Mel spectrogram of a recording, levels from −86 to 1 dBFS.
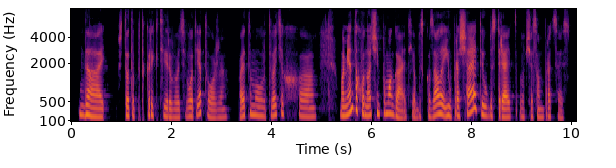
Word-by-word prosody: Да 190 Hz, -6 st, +4 dB
и, -, -, -2 dB, 0.2 s
что-то 180 Hz, -1 st, -1 dB
подкорректировать. 160 Hz, -5 st, -4 dB
Вот, 175 Hz, +1 st, -2 dB
я 225 Hz, +4 st, +2 dB
тоже. 155 Hz, -4 st, -6 dB, 0.2 s
Поэтому 190 Hz, +1 st, -1 dB
вот 175 Hz, 0 st, -7 dB
в -, -, -5 dB
этих, 210 Hz, +3 st, -4 dB
а, 170 Hz, -1 st, -1 dB, 0.5 s
моментах 250 Hz, -, +4 dB
он 200 Hz, -3 st, +3 dB
очень 205 Hz, +3 st, +1 dB
помогает, 220 Hz, -9 st, +1 dB
я -, -, -6 dB
бы 155 Hz, -, -11 dB
сказала, 190 Hz, +7 st, +3 dB
и 185 Hz, +1 st, +1 dB
упрощает, 215 Hz, -, +4 dB
и -, -, +3 dB
убыстряет 175 Hz, -3 st, +1 dB
вообще 165 Hz, 0 st, -5 dB
сам 165 Hz, -1 st, -6 dB
процесс. 170 Hz, +1 st, -7 dB
180 Hz, 155 wpm, -31 LUFS, 165-205 Hz, 0.5 s, Да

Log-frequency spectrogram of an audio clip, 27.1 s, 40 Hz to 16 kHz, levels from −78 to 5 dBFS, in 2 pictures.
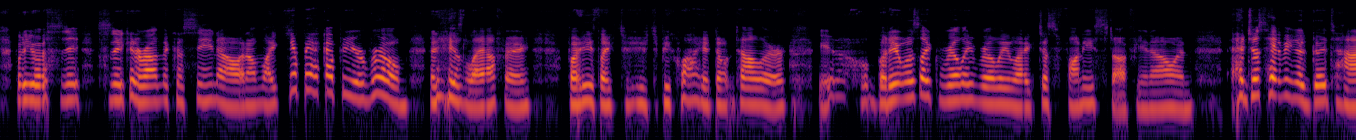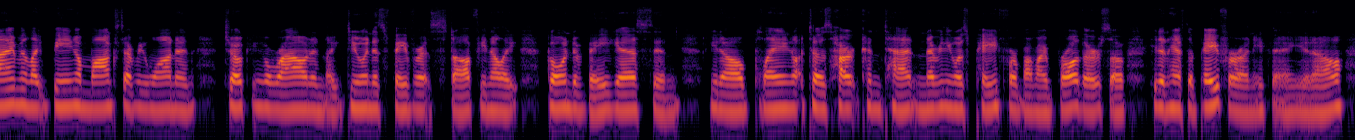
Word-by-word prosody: But, 220 Hz, -, 0 dB
he 220 Hz, -, +2 dB
was 205 Hz, 0 st, +2 dB
sne 220 Hz, +1 st, -4 dB, 0.2 s
sneaking 220 Hz, +4 st, 0 dB
around 200 Hz, +1 st, +6 dB
the 210 Hz, -, -6 dB
casino, 205 Hz, -3 st, -2 dB
and -, -, -1 dB
I'm 175 Hz, +1 st, -2 dB
like, 185 Hz, +1 st, -2 dB
"Get 340 Hz, 0 st, +1 dB
back 330 Hz, -2 st, 0 dB
up 305 Hz, -1 st, +4 dB
to 290 Hz, -, -7 dB
your 235 Hz, -4 st, +1 dB
room!" 225 Hz, -10 st, +3 dB, 0.2 s
And, 195 Hz, -, 0 dB
he's 230 Hz, -5 st, +1 dB
laughing, 165 Hz, 0 st, +1 dB, 0.4 s
but 185 Hz, +1 st, +5 dB
he's 210 Hz, -1 st, -1 dB
like, 180 Hz, 0 st, 0 dB
"You 180 Hz, -, -12 dB
need 180 Hz, -3 st, -8 dB
to -, -, -21 dB
be 195 Hz, -, -4 dB
quiet, 195 Hz, -5 st, -4 dB
don't 180 Hz, 0 st, -4 dB
tell 185 Hz, -1 st, +3 dB
her," 165 Hz, 0 st, -1 dB, 0.3 s
you -, -, -7 dB
know. 230 Hz, -5 st, -13 dB
But, 195 Hz, 0 st, -1 dB
it 225 Hz, +1 st, +7 dB
was 245 Hz, +3 st, 0 dB
like 260 Hz, -4 st, +4 dB
really, 215 Hz, +2 st, +1 dB
really, 190 Hz, -3 st, +1 dB
like, 165 Hz, -1 st, -1 dB
just 190 Hz, -2 st, -5 dB
funny 185 Hz, +3 st, -3 dB
stuff, 180 Hz, -, -4 dB
you 155 Hz, -, -11 dB
know, 155 Hz, +1 st, -2 dB
and 155 Hz, +1 st, -7 dB, 0.4 s
and 265 Hz, -2 st, +1 dB
just 270 Hz, +1 st, +5 dB
having 270 Hz, -4 st, +4 dB
a 220 Hz, -, +3 dB
good 205 Hz, +2 st, +1 dB
time, 180 Hz, -1 st, +4 dB
and, 175 Hz, -2 st, -3 dB
like, 160 Hz, +1 st, -1 dB
being 165 Hz, -1 st, -3 dB
amongst 155 Hz, 0 st, +2 dB
everyone, 150 Hz, -1 st, -1 dB
and 145 Hz, 0 st, -3 dB, 0.3 s
joking 165 Hz, 0 st, 0 dB
around, 150 Hz, 0 st, +4 dB
and, 145 Hz, -1 st, -6 dB
like, 150 Hz, -1 st, -9 dB
doing 155 Hz, 0 st, -2 dB
his 150 Hz, -1 st, -4 dB
favorite 145 Hz, 0 st, -2 dB
stuff, 140 Hz, +3 st, -1 dB
you -, -, -7 dB
know, 145 Hz, 0 st, +1 dB
like, 135 Hz, -1 st, -3 dB, 0.3 s
going 160 Hz, -1 st, +3 dB
to 155 Hz, -2 st, -5 dB
Vegas 145 Hz, +3 st, 0 dB
and, 130 Hz, +3 st, -6 dB, 0.3 s
you 160 Hz, -, -9 dB
know, 140 Hz, -1 st, +2 dB
playing 155 Hz, +1 st, 0 dB
a 150 Hz, -, 0 dB
to 165 Hz, -, +2 dB
his 145 Hz, -1 st, -3 dB
heart 155 Hz, 0 st, +4 dB
content, 150 Hz, -1 st, -2 dB
and 145 Hz, -, -11 dB
everything 155 Hz, +1 st, -1 dB
was 150 Hz, -2 st, 0 dB
paid 155 Hz, +2 st, -4 dB
for 150 Hz, -3 st, -1 dB
by 140 Hz, -, -3 dB
my 130 Hz, -1 st, -1 dB
brother, 145 Hz, +1 st, +3 dB
so 130 Hz, 0 st, -2 dB, 0.3 s
he 185 Hz, -, -10 dB
didn't 160 Hz, -1 st, +2 dB
have 155 Hz, -, +1 dB
to -, -, -4 dB
pay 165 Hz, +6 st, +4 dB
for 150 Hz, -8 st, 0 dB
anything, 130 Hz, 0 st, -8 dB
you -, -, -7 dB
know? 135 Hz, +5 st, 0 dB
165 Hz, 220 wpm, -25 LUFS, 150-200 Hz, 0.4 s, it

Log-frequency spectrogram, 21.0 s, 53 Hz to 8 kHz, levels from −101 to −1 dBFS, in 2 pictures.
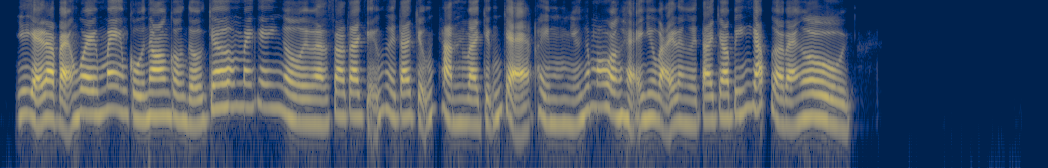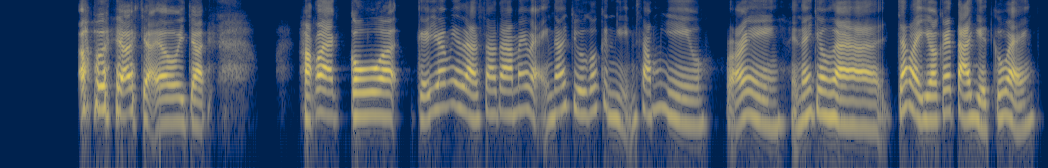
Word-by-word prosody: Như 260 Hz, +3 st, -10 dB
vậy -, -, +2 dB
là 240 Hz, -1 st, +6 dB
bạn 230 Hz, +2 st, +1 dB
quen 265 Hz, 0 st, 0 dB
mấy 305 Hz, 0 st, +2 dB
em 280 Hz, -3 st, -7 dB
cừu 235 Hz, -3 st, -5 dB
non 250 Hz, +1 st, +2 dB
còn 230 Hz, -3 st, -7 dB
được 200 Hz, 0 st, -5 dB
chớ, 325 Hz, +2 st, +2 dB
mấy 325 Hz, 0 st, -5 dB
cái 325 Hz, -2 st, -10 dB
người 235 Hz, -9 st, -5 dB
mà, 205 Hz, -1 st, -3 dB
sao 250 Hz, -1 st, -1 dB
ta, 250 Hz, -1 st, 0 dB
kiểu, 245 Hz, +1 st, -14 dB
người 270 Hz, -5 st, -11 dB
ta 245 Hz, +1 st, -1 dB
trưởng 245 Hz, -1 st, -11 dB
thành 210 Hz, -7 st, -3 dB
và 200 Hz, -1 st, -2 dB
chững 215 Hz, +6 st, -12 dB
chạc 445 Hz, 0 st, +2 dB
thì 250 Hz, -5 st, -11 dB
những 205 Hz, +1 st, -13 dB
cái 300 Hz, -, -9 dB
mối 325 Hz, 0 st, -3 dB
quan 255 Hz, -1 st, -1 dB
hệ 235 Hz, -, -5 dB
như 235 Hz, +1 st, -8 dB
vậy 205 Hz, -, -3 dB
là 215 Hz, -, -8 dB
người 200 Hz, -1 st, -13 dB
ta 220 Hz, +2 st, -2 dB
cho 235 Hz, +1 st, -1 dB
biến 265 Hz, +6 st, -12 dB
gấp 295 Hz, -, -2 dB
rồi -, -, -1 dB
bạn 195 Hz, +1 st, -2 dB
ơi! 230 Hz, -6 st, -2 dB, 2.8 s
Ôi, 305 Hz, -2 st, +4 dB
á, 270 Hz, 0 st, +7 dB
trời -, -, +2 dB
ơi, 210 Hz, 0 st, +3 dB
trời! -, -, +4 dB, 1.0 s
Hoặc -, -, +5 dB
là 270 Hz, -2 st, +7 dB, 0.2 s
cừu, 250 Hz, +1 st, +6 dB
à, 250 Hz, -1 st, +6 dB, 0.2 s
kiểu 225 Hz, 0 st, -5 dB
giống 325 Hz, +3 st, -3 dB
như 340 Hz, -2 st, -5 dB
là, 280 Hz, -6 st, +4 dB
sao 265 Hz, -1 st, -2 dB
ta, 265 Hz, -1 st, +2 dB
mấy 295 Hz, +3 st, -5 dB
bạn 260 Hz, -4 st, -6 dB
đó 280 Hz, +3 st, -1 dB
chưa 265 Hz, -4 st, -6 dB
có 285 Hz, +2 st, -6 dB
kinh 250 Hz, -, -12 dB
nghiệm 230 Hz, 0 st, -13 dB
sống 315 Hz, +6 st, -3 dB
nhiều, 205 Hz, -7 st, -9 dB, 0.2 s
rõ -, -, -4 dB
ràng, 210 Hz, -6 st, -4 dB
thì -, -, -12 dB
nói 240 Hz, +5 st, -2 dB
chung 265 Hz, -2 st, +1 dB
là 195 Hz, -4 st, +5 dB, 0.2 s
chắc -, -, +5 dB
là -, -, +7 dB
do 225 Hz, -1 st, +2 dB
cái 275 Hz, +3 st, 0 dB
target 225 Hz, -8 st, +3 dB
của 240 Hz, -, -3 dB
bạn. 195 Hz, -2 st, +1 dB
245 Hz, 230 wpm, -25 LUFS, 210-275 Hz, 2.8 s, á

